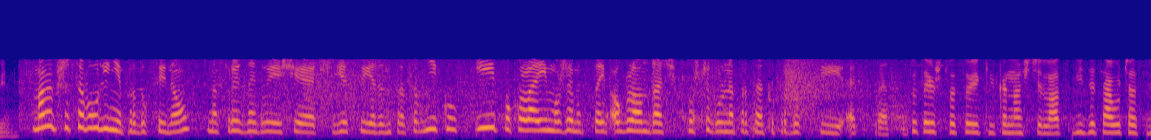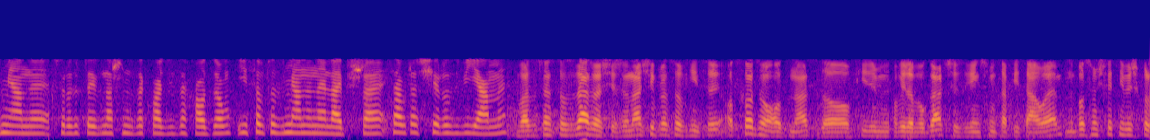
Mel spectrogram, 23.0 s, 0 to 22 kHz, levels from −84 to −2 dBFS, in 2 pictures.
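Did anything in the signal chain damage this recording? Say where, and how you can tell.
No, the signal chain introduced no faults here.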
